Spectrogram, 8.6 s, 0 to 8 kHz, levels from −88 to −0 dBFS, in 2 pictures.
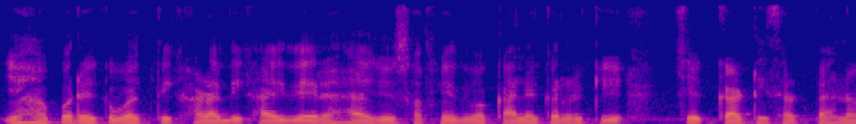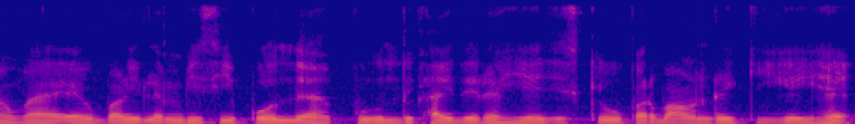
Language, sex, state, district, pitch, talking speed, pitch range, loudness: Hindi, male, West Bengal, Paschim Medinipur, 135 Hz, 265 wpm, 135-140 Hz, -38 LUFS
